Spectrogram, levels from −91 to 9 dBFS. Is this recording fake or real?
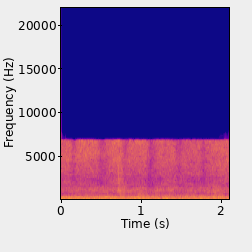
real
